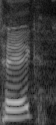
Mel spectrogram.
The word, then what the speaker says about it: Heg: I've been saying her name. Ellie Jane Hog for the longest time. So say it right. It's Heg off the light.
